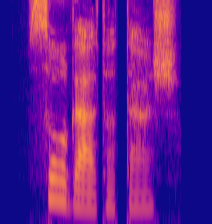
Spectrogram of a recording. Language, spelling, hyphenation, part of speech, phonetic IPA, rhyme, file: Hungarian, szolgáltatás, szol‧gál‧ta‧tás, noun, [ˈsolɡaːltɒtaːʃ], -aːʃ, Hu-szolgáltatás.ogg
- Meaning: service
